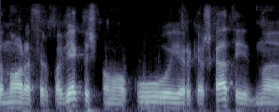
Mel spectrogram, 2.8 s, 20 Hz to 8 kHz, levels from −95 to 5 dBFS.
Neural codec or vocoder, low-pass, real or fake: none; 7.2 kHz; real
